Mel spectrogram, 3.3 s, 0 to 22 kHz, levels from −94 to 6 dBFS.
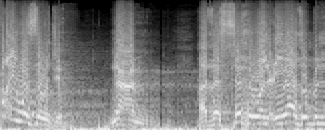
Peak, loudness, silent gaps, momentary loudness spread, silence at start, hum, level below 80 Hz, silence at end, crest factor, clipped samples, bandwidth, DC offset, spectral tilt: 0 dBFS; -4 LUFS; none; 13 LU; 0 s; none; -14 dBFS; 0 s; 4 dB; 10%; over 20 kHz; under 0.1%; -3.5 dB/octave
